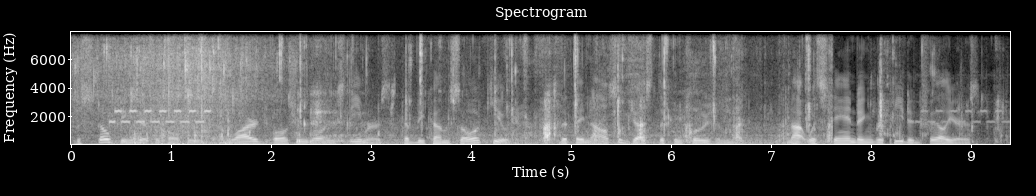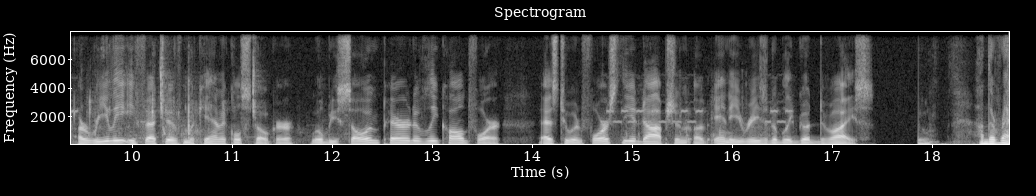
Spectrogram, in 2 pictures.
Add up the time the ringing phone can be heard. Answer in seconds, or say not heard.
5 s.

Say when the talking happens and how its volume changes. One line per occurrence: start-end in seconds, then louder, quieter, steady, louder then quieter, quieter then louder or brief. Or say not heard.
0.0-18.7 steady.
